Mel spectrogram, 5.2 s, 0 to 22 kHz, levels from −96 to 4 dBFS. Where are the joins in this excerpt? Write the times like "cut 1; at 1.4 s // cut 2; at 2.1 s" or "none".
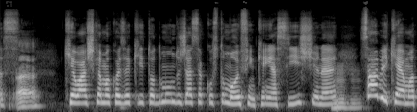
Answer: none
